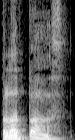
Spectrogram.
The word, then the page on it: bloodbath: British English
